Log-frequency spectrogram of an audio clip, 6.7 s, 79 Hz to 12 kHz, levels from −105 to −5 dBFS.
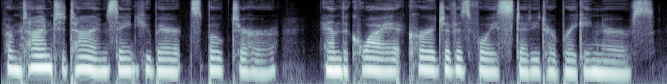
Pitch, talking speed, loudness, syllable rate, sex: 175 Hz, 180 wpm, -20 LUFS, 4.6 syllables/s, female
